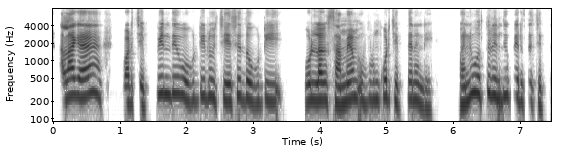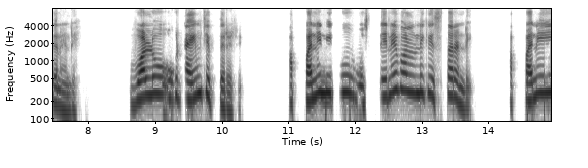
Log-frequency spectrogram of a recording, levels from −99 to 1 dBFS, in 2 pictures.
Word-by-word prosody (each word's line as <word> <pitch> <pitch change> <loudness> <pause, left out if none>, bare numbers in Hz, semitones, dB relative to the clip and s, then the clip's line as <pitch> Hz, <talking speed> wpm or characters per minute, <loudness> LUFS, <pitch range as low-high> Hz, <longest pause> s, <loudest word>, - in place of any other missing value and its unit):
అలాగా 235 +1 +5 0.6
వాడు 185 -1 -1
చెప్పింది 265 - -3 0.2
ఒకటి, 205 +3 -6
నువ్వు 230 -5 -3
చేసేదొకటి. 200 -1 -2 0.5
వోడి 205 +2 0
లాగ 210 0 +5
సమయం 195 +5 +2
ఇప్పుడింకోటి 210 +3 -4
చెప్తానండి, 195 -6 -5 0.5
పని 180 +5 0
ఒత్తిడెందుకు 250 -2 -2
పెరుగుతది 205 -5 -7
చెప్తానండి. 145 -5 -4 0.9
వాళ్ళు 255 +4 +7 0.2
ఒక 235 +3 -3
టైం 220 +4 +5
చెప్తారండి, 155 - -3 0.7
ఆ - - -2 0.2
పని 225 +7 +7
నీకు 280 +1 +1 0.3
వస్తేనే 240 - -1
వాళ్ళు 295 -3 +3
నీకిస్తారండి. 245 - -1 0.6
ఆ - - -7 0.2
పనీ 240 +7 +4
215 Hz, 110 wpm, -24 LUFS, 190-250 Hz, 0.9 s, వాళ్ళు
